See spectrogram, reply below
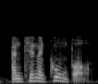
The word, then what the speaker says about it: Antetokounmpo: Yeah, there's some controversy on how it's pronounced, but I believe it's Antetokounmpo.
